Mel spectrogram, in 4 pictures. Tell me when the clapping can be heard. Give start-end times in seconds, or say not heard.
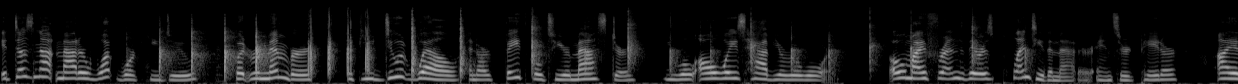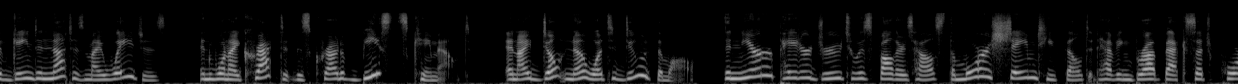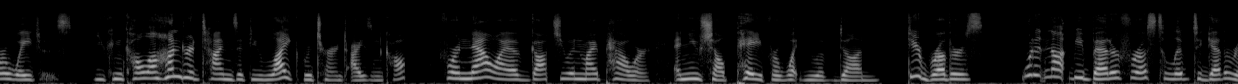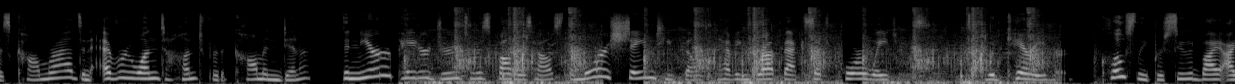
1.2-10.3.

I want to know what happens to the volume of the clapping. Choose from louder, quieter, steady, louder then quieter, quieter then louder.
quieter.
